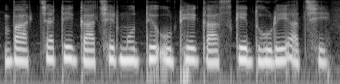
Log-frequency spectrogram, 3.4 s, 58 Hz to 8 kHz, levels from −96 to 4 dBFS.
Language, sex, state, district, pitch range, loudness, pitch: Bengali, female, West Bengal, Cooch Behar, 220-250 Hz, -14 LUFS, 230 Hz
